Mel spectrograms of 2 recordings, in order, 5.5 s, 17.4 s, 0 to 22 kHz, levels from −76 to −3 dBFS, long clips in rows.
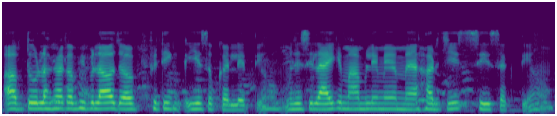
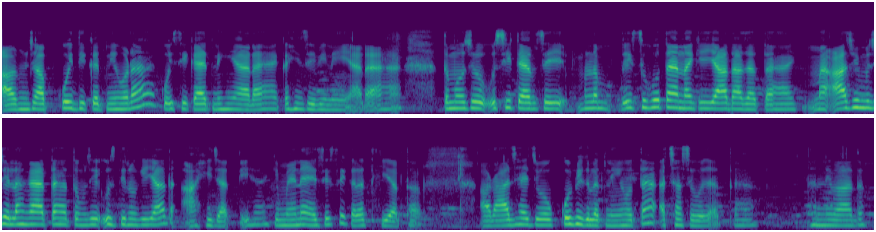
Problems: constant background noise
